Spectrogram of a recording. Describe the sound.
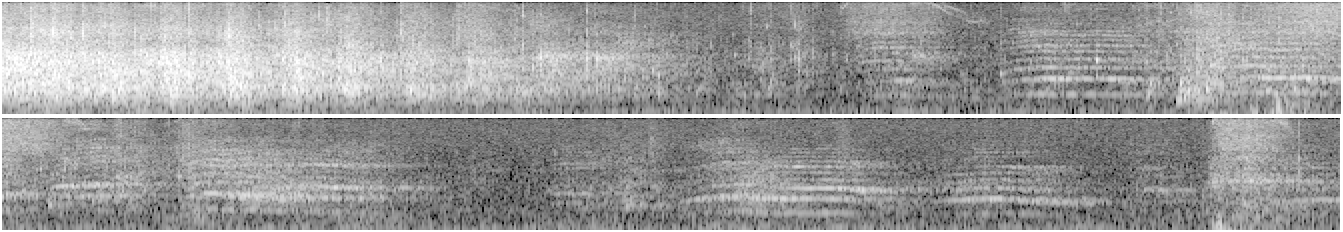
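A crowd bursts into loud, dense applause that fades out over a few seconds, followed by scattered voices and cheers, with a brief sharp splash-like sound near the end.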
